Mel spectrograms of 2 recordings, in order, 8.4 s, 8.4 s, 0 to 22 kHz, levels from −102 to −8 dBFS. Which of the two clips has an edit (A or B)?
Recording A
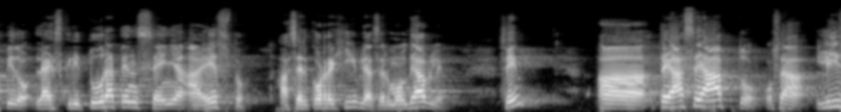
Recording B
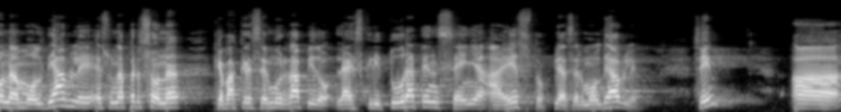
B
